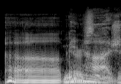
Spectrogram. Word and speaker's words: Minhaj: Minhaj is how you say it. Yeah. You've been saying it wrong.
